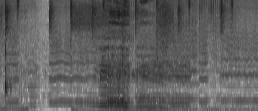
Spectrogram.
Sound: popping Sound; donkey Sound

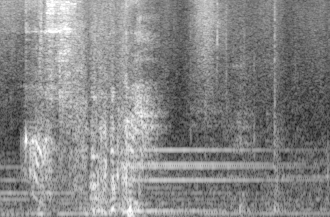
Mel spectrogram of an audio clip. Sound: groaning

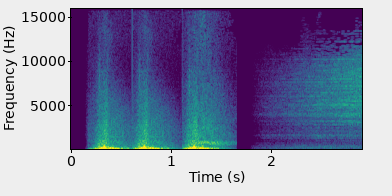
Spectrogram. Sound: whooshing

